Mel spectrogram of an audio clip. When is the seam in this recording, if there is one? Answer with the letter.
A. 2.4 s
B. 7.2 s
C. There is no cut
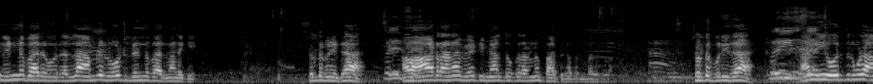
C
